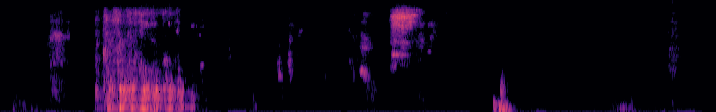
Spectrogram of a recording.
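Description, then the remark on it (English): A voice mimics a deep underwater dive: a long breathy rushing whoosh, followed by scattered short puffs, a low gulping thud and faint bubbly sputters, fairly quiet. “Which deep dive sounded the most realistic?”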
